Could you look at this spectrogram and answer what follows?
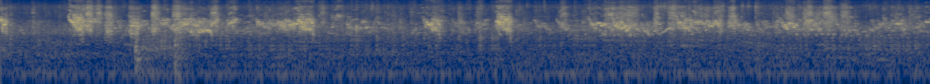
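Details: Thirteen-day-old captive parakeet chick, tended by its breeding parent, keeps up continuous hoarse, rasping squawks in uneven bursts, loudest during the first half.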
